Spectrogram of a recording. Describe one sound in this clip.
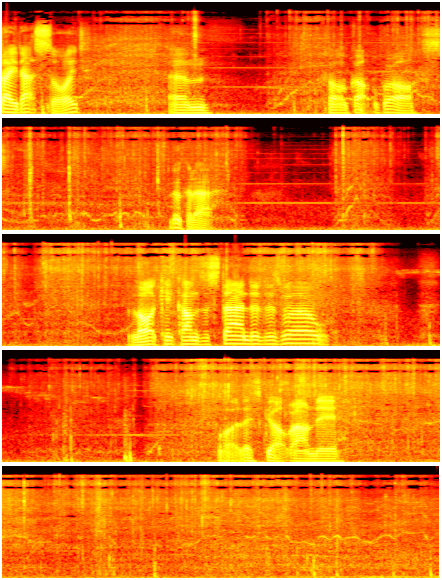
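A small electric motor whirs as a toy truck crawls along.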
